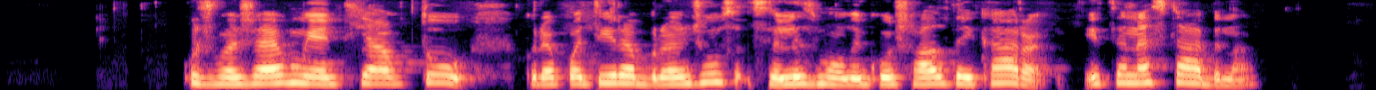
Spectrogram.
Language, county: Lithuanian, Šiauliai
